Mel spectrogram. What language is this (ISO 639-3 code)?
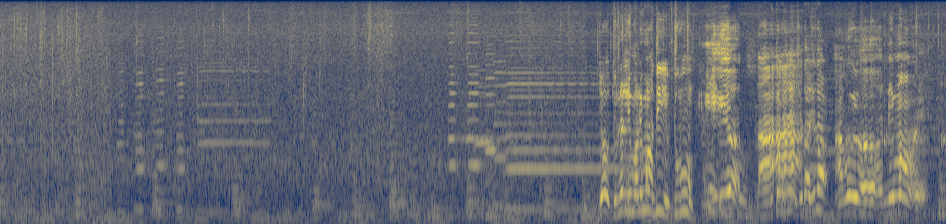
ind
